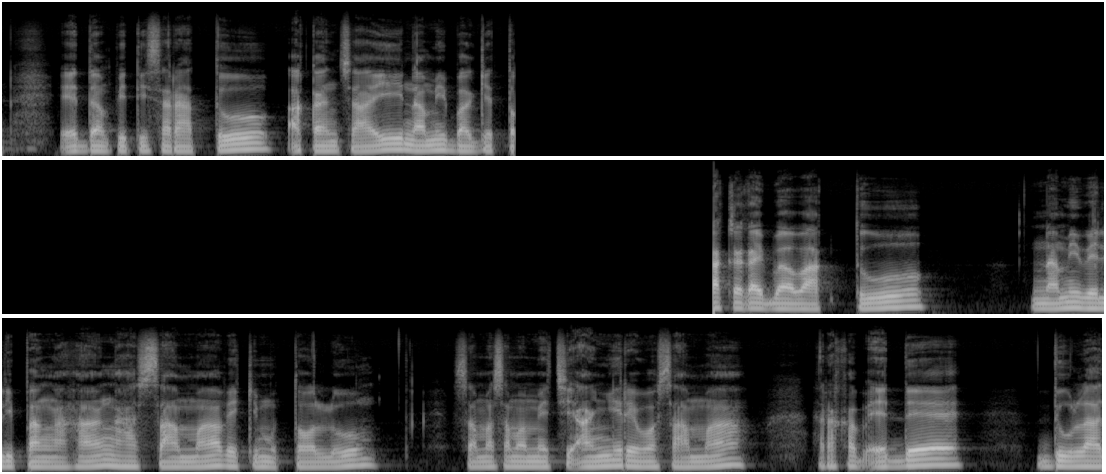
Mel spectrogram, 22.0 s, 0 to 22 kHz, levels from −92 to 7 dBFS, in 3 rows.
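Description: At 3.42 s the speech cuts off mid-flow and the clip falls into an audio dropout to silence. It lasts until 12.09 s, so about 8.7 s is missing. The gap is silent, with no room tone or hiss beneath it. The input was likely lost, through a disconnect, a failed link or a mute, while recording carried on writing silence. The speech then resumes abruptly, and whatever was said in between is gone.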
